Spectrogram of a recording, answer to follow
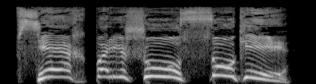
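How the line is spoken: Yelling while running. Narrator (Russian): орал я, переходя на бег

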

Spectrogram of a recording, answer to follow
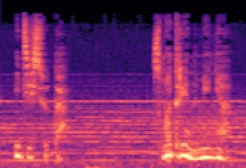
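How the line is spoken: Quiet speech. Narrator (Russian): тихо сказала

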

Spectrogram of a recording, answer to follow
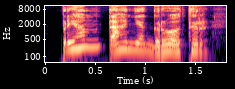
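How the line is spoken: Giggle. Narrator (Russian): хихикнула Стася

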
